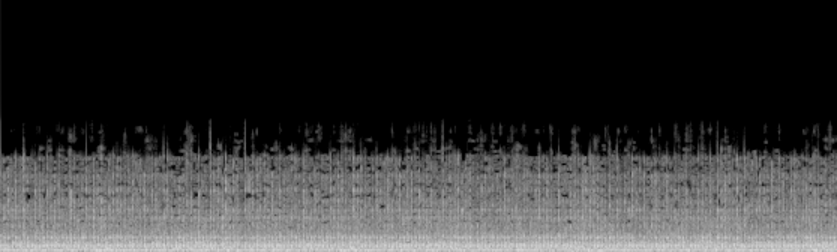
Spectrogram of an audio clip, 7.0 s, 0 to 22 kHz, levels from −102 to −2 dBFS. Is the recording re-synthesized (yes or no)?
no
